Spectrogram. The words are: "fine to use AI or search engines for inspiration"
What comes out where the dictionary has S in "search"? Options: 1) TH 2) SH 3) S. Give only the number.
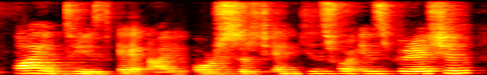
3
